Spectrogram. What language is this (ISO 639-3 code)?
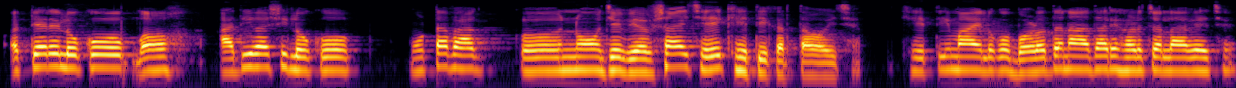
guj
